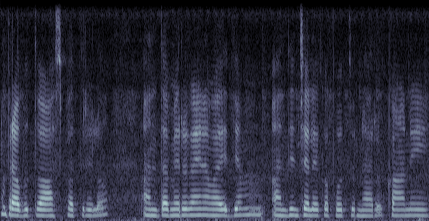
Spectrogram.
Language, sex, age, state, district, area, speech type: Telugu, female, 18-30, Andhra Pradesh, Visakhapatnam, urban, spontaneous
